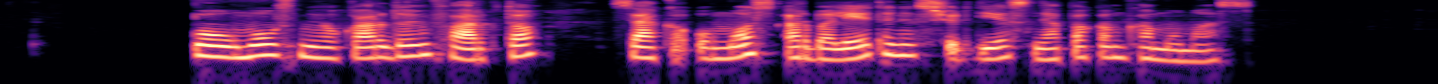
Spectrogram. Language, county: Lithuanian, Telšiai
